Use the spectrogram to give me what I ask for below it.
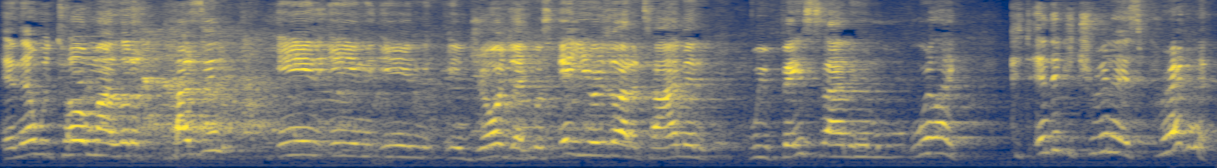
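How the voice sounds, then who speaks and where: A man from Liberia, who moved to Boston at thirteen and is in his 20s or 30s, preaches informally to a live congregation as a campus minister. His voice sits high with a fairly bright tone at normal speed, and his joking, conversational style leans on "you know" and "right." Faint background noise and echo fill the large room.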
